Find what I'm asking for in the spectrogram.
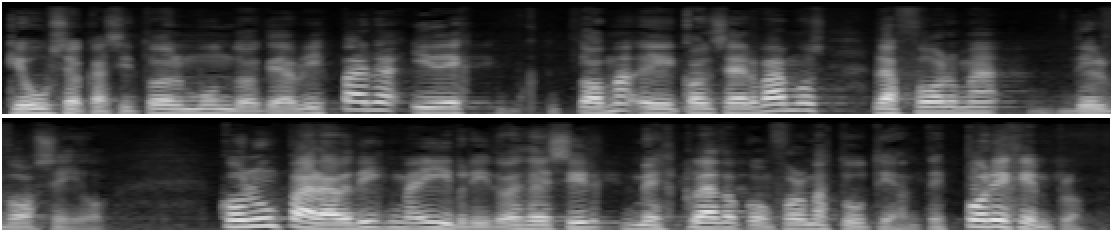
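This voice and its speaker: A man's voice: on the high side, big pitch swings, moderate pace, darkish tone. An Argentine man with a Córdoba accent, explaining grammar in a didactic way, full of "este" fillers and rising stresses. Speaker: speaker on language. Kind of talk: explanatory talk.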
